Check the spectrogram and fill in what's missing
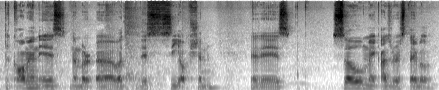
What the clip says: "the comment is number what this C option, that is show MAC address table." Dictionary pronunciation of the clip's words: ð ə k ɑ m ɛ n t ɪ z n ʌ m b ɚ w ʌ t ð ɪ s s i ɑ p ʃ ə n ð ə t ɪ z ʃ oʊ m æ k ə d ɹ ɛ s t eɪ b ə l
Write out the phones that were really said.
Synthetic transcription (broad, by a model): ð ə k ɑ m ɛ n ɪ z n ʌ m b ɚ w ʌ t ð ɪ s s i ɑ p ʃ ə n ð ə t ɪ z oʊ m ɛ k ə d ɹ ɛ s t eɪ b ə l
